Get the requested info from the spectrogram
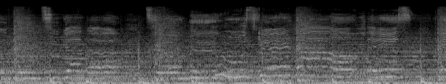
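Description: A young woman singing a pop song live into a microphone, with instrumental backing and occasional drum hits.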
